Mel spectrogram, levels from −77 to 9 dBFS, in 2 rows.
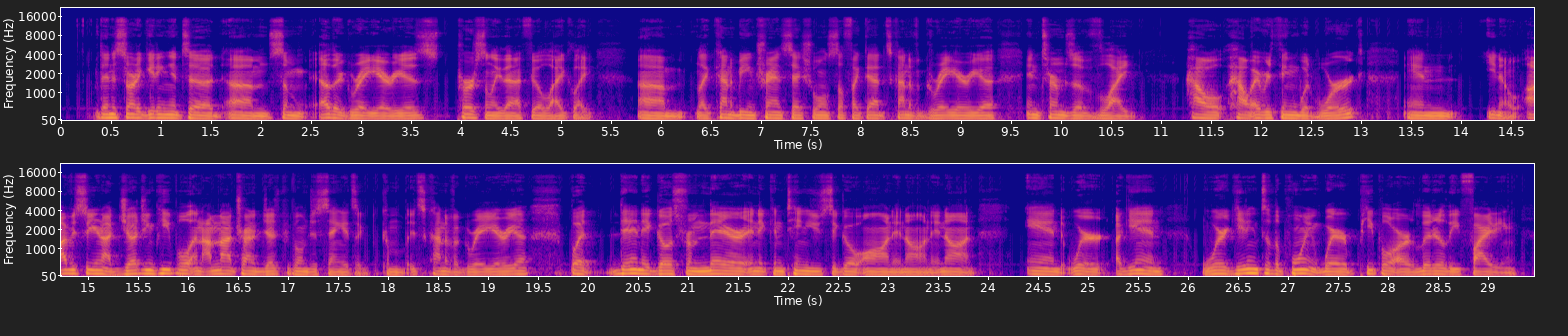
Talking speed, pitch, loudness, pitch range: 195 wpm, 100 Hz, -19 LUFS, 95-110 Hz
